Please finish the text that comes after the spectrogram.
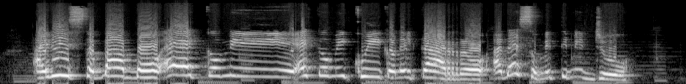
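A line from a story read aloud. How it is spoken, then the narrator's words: Shouted. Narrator (Italian): Pollicino ... gridò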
